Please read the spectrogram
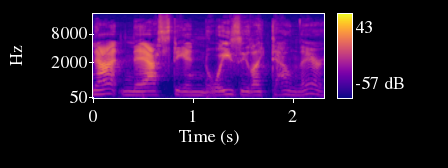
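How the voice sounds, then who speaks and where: Using a put-on character voice, a woman speaks at a fairly low pitch and a moderate pace. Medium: read story.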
